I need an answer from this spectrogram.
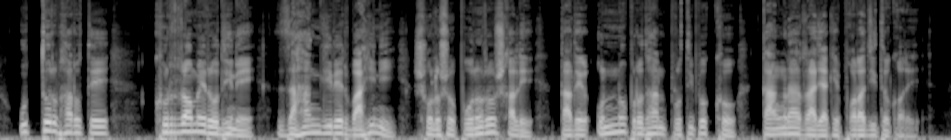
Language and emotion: Bengali, neutral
